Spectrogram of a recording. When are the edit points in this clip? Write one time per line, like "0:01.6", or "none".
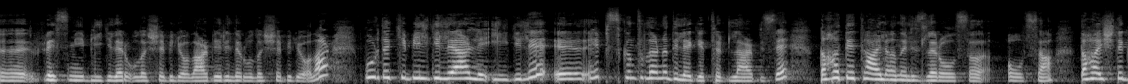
none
